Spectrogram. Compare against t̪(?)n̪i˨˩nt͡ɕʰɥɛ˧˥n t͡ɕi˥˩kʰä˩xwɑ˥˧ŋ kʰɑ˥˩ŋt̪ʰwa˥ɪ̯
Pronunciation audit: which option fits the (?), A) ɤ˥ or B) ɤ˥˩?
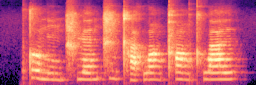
B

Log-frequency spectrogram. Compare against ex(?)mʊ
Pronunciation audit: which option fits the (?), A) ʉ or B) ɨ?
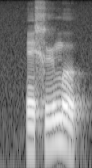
A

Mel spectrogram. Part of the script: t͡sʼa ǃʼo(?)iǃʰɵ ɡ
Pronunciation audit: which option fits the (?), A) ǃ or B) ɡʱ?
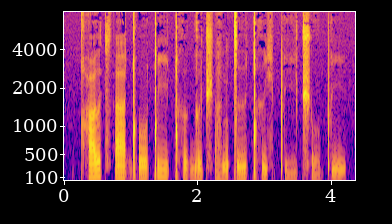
A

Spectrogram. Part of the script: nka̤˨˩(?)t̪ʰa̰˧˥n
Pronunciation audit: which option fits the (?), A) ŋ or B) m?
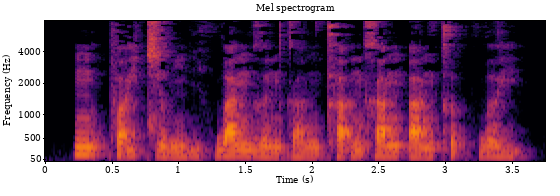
A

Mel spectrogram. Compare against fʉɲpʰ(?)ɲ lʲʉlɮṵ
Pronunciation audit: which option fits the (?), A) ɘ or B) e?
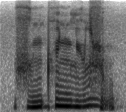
B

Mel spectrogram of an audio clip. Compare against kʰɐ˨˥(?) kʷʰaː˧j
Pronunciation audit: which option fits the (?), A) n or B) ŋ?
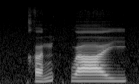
A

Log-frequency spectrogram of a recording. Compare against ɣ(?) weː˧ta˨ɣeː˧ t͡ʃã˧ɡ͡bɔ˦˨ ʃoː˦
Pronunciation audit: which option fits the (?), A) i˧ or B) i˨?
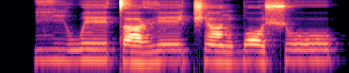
B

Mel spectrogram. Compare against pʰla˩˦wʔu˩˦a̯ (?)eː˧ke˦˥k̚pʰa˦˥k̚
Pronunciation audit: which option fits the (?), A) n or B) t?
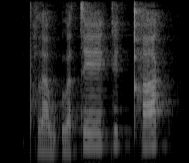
B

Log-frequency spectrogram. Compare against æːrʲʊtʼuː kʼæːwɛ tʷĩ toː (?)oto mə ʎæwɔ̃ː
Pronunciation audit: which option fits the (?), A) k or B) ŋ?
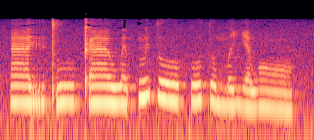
A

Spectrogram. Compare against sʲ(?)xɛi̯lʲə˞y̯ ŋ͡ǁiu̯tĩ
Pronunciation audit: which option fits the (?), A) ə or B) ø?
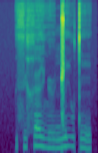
A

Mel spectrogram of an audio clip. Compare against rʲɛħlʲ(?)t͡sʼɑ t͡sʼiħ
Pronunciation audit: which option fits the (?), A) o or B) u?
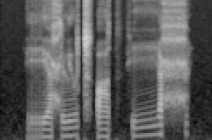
B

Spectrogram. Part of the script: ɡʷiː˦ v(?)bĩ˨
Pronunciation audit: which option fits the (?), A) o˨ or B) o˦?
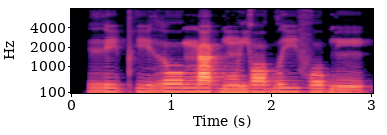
B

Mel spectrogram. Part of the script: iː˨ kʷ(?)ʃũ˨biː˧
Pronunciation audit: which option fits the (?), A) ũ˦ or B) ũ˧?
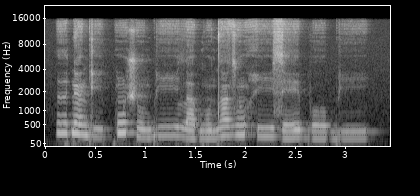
A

